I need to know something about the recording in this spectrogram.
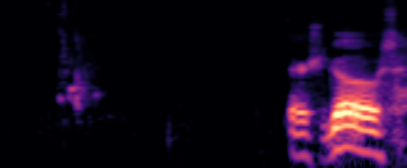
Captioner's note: water splashes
